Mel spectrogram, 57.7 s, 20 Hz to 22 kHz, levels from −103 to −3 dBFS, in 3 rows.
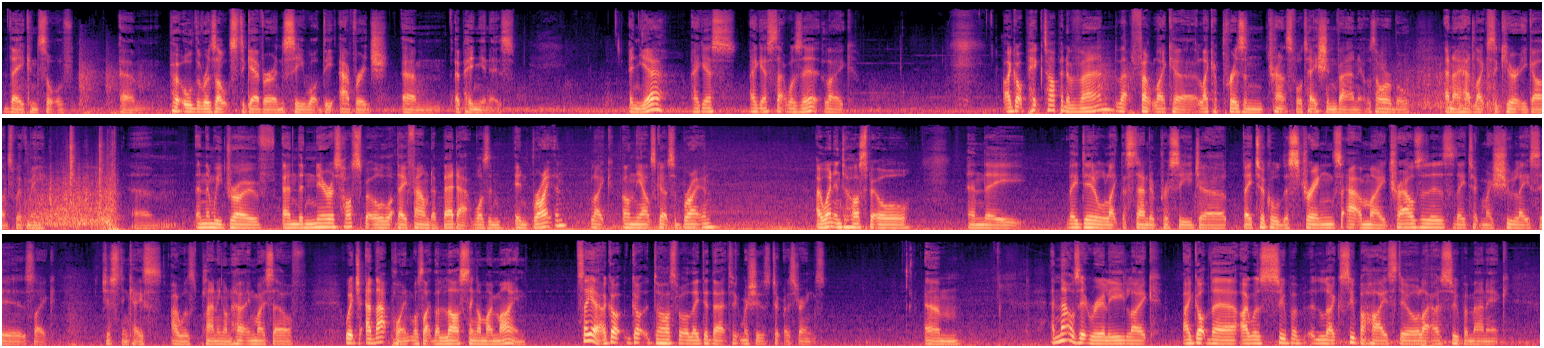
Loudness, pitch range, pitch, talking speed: -20 LUFS, 100-125 Hz, 110 Hz, 175 wpm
